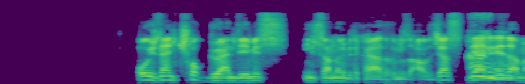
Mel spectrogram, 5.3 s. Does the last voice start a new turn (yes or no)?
no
